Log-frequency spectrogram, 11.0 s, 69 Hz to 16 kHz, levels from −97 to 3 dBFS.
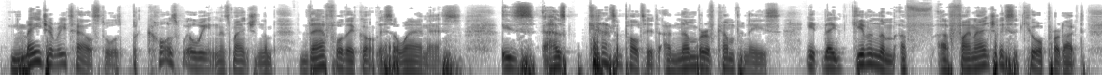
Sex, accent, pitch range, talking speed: male, British, 85-110 Hz, 170 wpm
